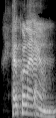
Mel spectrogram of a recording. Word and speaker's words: Herculaneum: He followed me around the site at Herculaneum, and I'm pronouncing that wrong, aren't I? Is it Herculaneum? Yeah. Hercolano.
